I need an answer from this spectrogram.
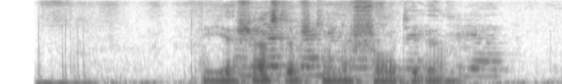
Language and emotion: Russian, neutral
